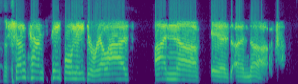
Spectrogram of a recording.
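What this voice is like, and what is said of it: Exaggerated hillbilly twang. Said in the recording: “I said that with my major hillbilly twang”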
